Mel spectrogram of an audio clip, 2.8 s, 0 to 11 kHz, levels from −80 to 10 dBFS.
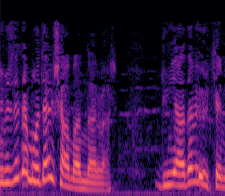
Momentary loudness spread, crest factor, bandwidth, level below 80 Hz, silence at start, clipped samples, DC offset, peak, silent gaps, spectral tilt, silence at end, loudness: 11 LU; 14 dB; 8 kHz; -52 dBFS; 0 s; under 0.1%; under 0.1%; -6 dBFS; none; -7 dB/octave; 0 s; -20 LUFS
